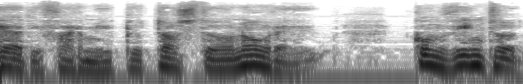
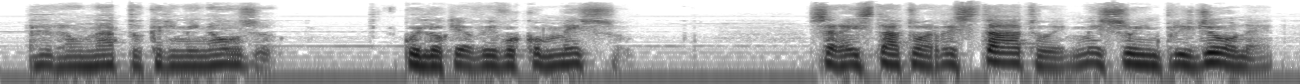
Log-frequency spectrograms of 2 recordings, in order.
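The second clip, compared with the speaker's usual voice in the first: building higher and louder to panic; growing dread; 6 semitones higher, 6 dB louder than usual. A narrator's reading. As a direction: let the fear mount line by line. Boy's fear grows. (terrore crescente, da ansia a panico più forte)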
